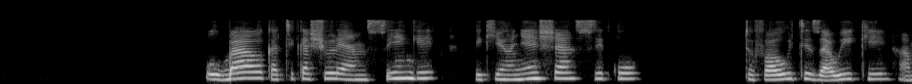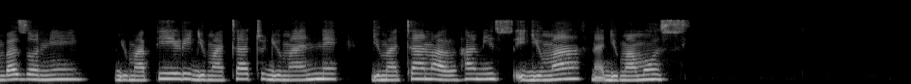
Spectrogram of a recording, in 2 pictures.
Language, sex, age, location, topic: Swahili, female, 18-24, Dar es Salaam, education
